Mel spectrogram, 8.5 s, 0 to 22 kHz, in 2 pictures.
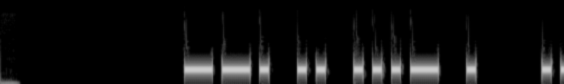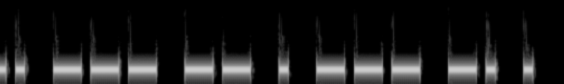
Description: Morse code, heard as a keyed tone, about 17 wpm, 700 Hz. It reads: GIVE SOMEONE
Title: Sentences from Top 1000 Words - Review Part 4 - 17wpm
